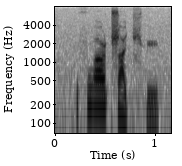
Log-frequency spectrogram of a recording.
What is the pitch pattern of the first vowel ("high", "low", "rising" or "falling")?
high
